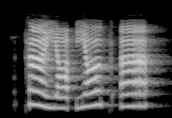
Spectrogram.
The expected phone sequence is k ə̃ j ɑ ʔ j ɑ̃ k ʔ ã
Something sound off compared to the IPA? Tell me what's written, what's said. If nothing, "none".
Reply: ə̃ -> ã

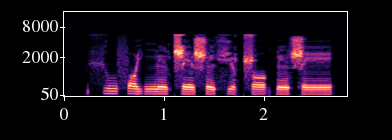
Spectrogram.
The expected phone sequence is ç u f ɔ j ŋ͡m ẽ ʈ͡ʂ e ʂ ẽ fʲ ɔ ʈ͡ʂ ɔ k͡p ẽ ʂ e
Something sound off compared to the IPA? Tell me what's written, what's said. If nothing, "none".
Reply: none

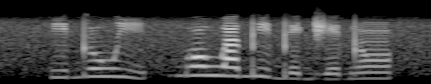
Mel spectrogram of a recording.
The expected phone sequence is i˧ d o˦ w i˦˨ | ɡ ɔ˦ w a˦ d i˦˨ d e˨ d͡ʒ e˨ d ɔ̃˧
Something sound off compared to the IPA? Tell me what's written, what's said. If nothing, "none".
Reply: none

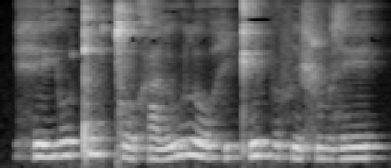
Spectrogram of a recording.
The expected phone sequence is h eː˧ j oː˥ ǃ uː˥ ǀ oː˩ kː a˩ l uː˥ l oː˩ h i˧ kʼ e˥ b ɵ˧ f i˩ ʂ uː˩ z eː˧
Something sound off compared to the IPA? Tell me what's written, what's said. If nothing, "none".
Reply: kː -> x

